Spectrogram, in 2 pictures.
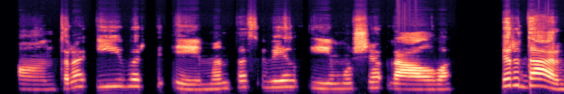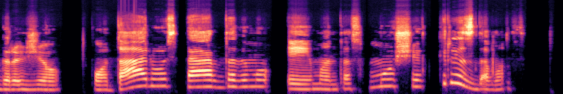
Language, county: Lithuanian, Tauragė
